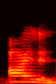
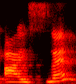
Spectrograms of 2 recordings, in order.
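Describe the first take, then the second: First: The S sound is silent. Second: An S sound is pronounced. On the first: The speaker calls it right. "this S is silent. So we say island" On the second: The speaker calls it wrong. "We don't say Iceland"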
